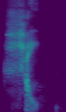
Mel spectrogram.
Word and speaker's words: height: Now, the tricky part here is not really the pronunciation of the main body of the word, it is the ending. Many learners add a sound at the end and say height with a th at the end, like they are following the pattern of words like width and length and breadth.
